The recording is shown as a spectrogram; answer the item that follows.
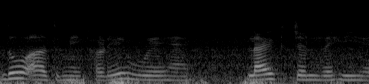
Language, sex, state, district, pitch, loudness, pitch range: Hindi, female, Uttar Pradesh, Budaun, 210 Hz, -38 LUFS, 200-220 Hz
